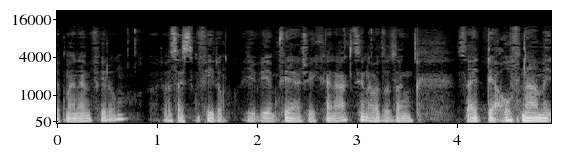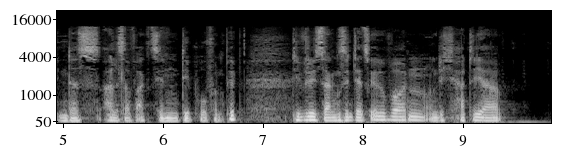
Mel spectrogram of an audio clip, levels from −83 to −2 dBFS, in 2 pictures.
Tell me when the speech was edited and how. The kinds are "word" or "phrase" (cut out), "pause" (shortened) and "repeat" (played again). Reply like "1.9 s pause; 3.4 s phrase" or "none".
8.1 s word

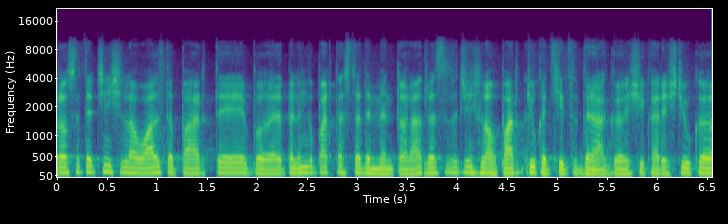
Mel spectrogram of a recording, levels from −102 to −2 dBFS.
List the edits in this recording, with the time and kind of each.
3.7 s word; 4.7 s phrase; 5.1 s word

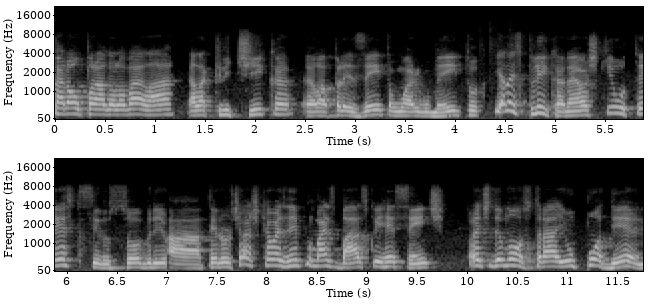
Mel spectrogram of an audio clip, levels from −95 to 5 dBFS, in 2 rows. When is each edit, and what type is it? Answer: 4.3 s pause; 6.1 s word; 7.0 s word; 7.7 s word; 9.9 s pause

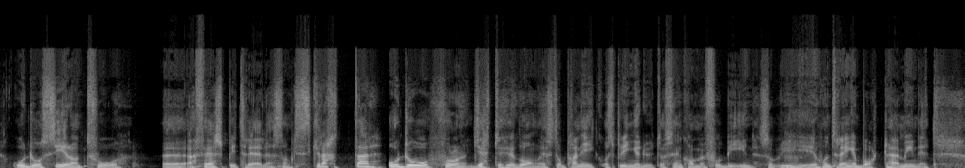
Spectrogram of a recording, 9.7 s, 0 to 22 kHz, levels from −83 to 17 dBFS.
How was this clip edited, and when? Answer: 3.8 s pause

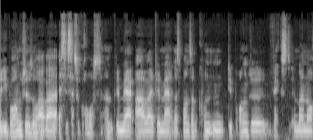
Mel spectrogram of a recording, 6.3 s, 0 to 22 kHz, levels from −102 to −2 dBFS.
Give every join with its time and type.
1.1 s word; 1.5 s word; 2.7 s phrase

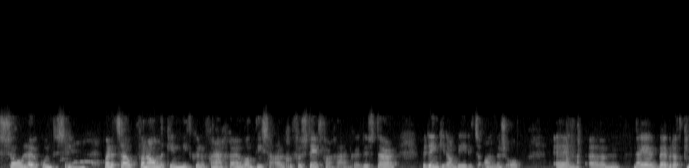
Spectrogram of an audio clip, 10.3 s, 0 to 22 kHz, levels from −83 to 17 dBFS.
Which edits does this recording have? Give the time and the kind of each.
none

